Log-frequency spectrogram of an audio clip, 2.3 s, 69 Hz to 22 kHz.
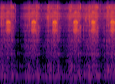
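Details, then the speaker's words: American Flyer K325 locomotive after DC can motor conversion, running in reverse: thin motor buzz with raspy rattle about twice a second, lurchy running; owner suspected a pinch or lubrication need; loose worm gear. "A little lurchy here, so probably means I've got a pinch somewhere or something needs to be lubed up or cleaned up."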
